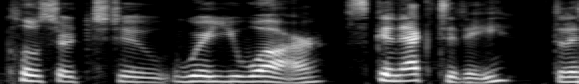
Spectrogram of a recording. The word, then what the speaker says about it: Schenectady: I wish I lived closer to where you are, Schenectady. Did I say that correctly? Schenectady.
